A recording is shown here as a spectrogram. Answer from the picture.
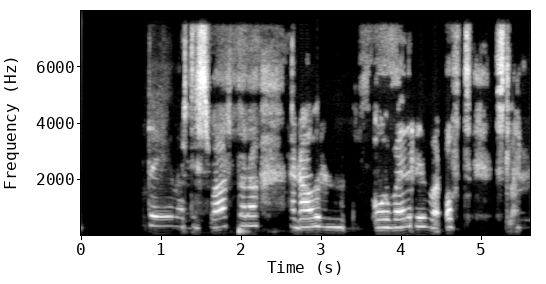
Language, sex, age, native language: Icelandic, female, 12, Icelandic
